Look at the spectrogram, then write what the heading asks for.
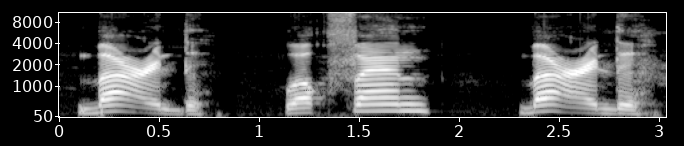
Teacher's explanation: باعین زبر باع، دال پیش دو، بعدو، وقفاً بعد، وقفاً بعد۔ دال کی پیش کو ظاہر نہیں کریں گے جب ہم رکیں گے، اسٹاپ کریں گے، تو صرف بعد اس طرح پڑھیں گے۔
